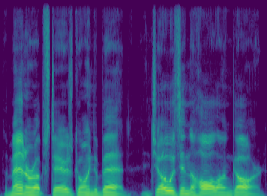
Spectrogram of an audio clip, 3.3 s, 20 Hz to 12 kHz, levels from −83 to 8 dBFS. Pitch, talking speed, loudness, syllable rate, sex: 145 Hz, 270 wpm, -15 LUFS, 5.5 syllables/s, male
